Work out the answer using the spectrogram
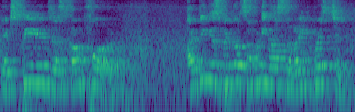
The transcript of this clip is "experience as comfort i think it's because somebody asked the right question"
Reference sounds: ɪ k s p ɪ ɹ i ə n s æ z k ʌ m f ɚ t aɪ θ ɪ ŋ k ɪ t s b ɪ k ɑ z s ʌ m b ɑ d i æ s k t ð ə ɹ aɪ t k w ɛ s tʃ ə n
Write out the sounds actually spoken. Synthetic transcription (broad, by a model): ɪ k s p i ɹ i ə n s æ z k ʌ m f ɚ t aɪ t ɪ ŋ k ɪ t s b ɪ k ɑ z s ʌ m b ɑ d i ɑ s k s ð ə ɹ aɪ t k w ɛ s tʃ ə n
